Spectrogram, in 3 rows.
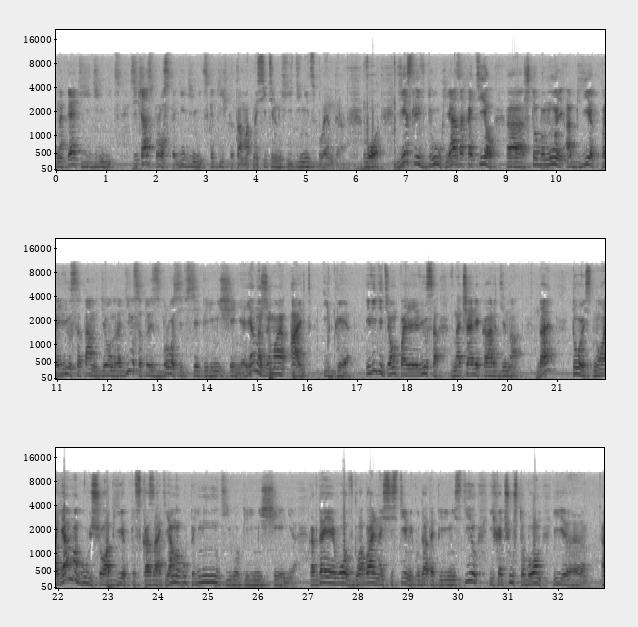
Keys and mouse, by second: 4.8-8.2 middle drag, 16.5 alt+g, 17.5-21.7 middle drag, 21.7-23.7 drag, 23.7-26.0 middle drag, 30.3-32.2 middle drag, 32.7-32.9 middle drag.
